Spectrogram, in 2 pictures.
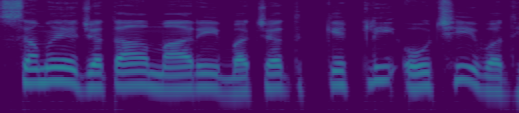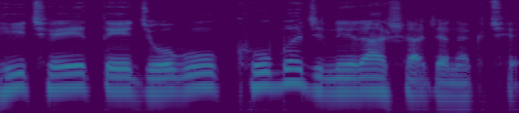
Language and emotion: Gujarati, sad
